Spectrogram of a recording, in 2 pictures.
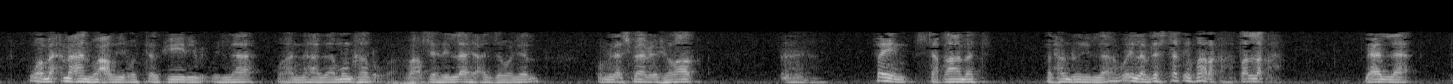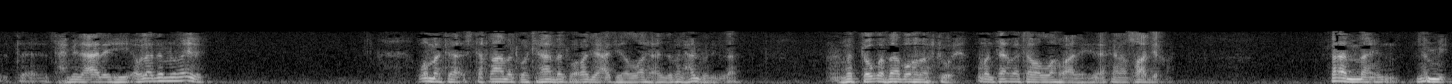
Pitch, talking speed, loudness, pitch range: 110 Hz, 110 wpm, -23 LUFS, 105-125 Hz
